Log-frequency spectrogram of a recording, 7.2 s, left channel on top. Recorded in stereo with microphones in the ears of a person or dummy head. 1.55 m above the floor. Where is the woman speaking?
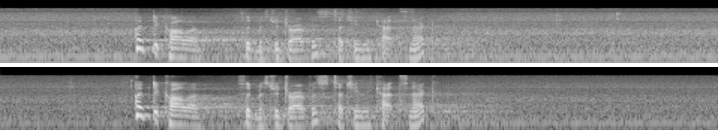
20° right (ahead or behind), 0.5 m.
